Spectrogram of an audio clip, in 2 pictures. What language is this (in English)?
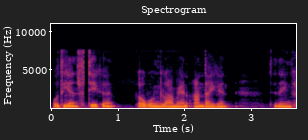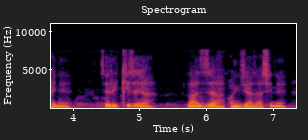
Bodo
